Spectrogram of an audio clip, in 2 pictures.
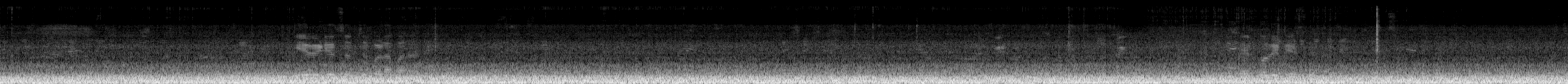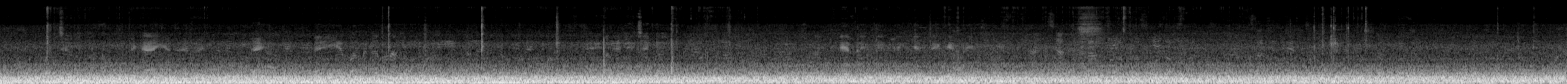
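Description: Steady cabin noise inside an Airbus A320-family jet airliner in flight: an even, deep rush of engine and airflow noise.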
